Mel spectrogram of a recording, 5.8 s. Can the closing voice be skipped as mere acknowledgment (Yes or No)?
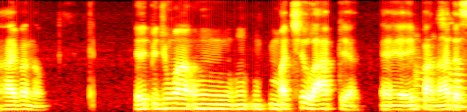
Yes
